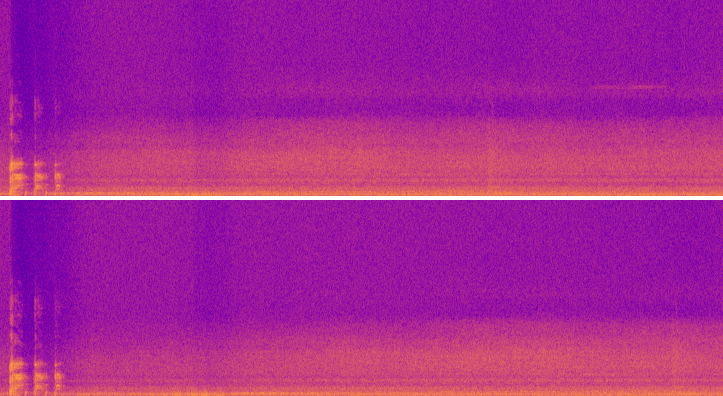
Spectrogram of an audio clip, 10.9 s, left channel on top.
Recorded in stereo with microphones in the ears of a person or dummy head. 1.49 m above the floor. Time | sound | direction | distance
0.1 | a cough | 5° right (ahead or behind) | ?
